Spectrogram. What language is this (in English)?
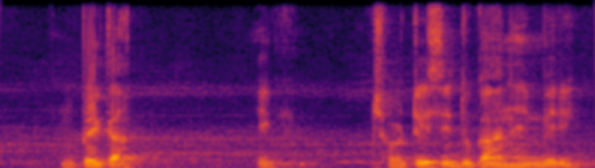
Urdu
